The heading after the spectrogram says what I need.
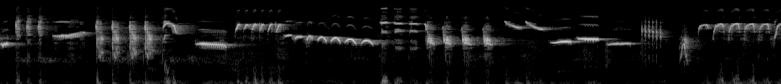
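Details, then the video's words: Lively mangrove blue flycatcher song meant to prompt other birds to join in, mixing staccato trilled bursts, smooth falling whistles and a fast high warbling rattle at the close. "Pancingan burung tledekan bakau gacor biar sikatan bakau macet ikutan gacor"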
